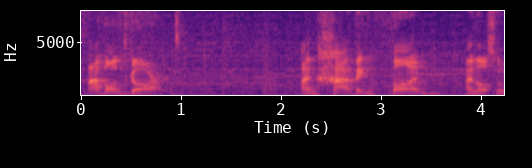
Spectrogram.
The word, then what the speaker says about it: avant-garde: I know it's pronounced avant-garde.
